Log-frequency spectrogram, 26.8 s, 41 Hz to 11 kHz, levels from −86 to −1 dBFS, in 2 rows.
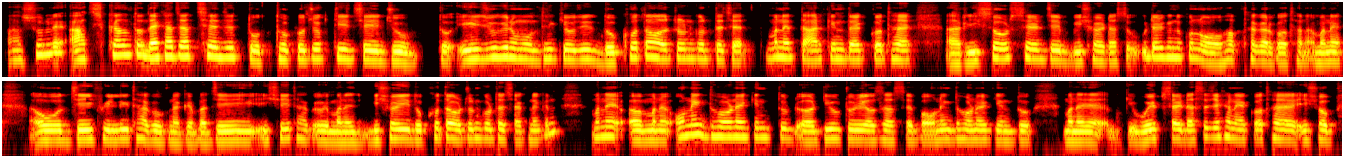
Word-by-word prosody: আসলে 220 Hz, +10 st, -2 dB, 0.2 s
আজকাল 165 Hz, +7 st, +1 dB
তো -, -, +2 dB
দেখা 180 Hz, +3 st, +9 dB
যাচ্ছে 195 Hz, +1 st, +2 dB, 0.2 s
যে 185 Hz, -, +2 dB, 0.2 s
তথ্য 140 Hz, -1 st, -2 dB, 0.2 s
প্রযুক্তির 160 Hz, +2 st, 0 dB
যেই 150 Hz, -1 st, +5 dB
যুগ, 140 Hz, -2 st, +4 dB, 0.3 s
তো -, -, -1 dB, 0.2 s
এই 160 Hz, -, +5 dB
যুগের 185 Hz, +1 st, +2 dB
মধ্যে 160 Hz, 0 st, -2 dB
কেউ 155 Hz, -, +1 dB
যদি 160 Hz, 0 st, +1 dB
দক্ষতা 175 Hz, +9 st, +1 dB
অর্জন 160 Hz, +1 st, 0 dB
করতে 160 Hz, -1 st, -1 dB
চায় -, -, +2 dB, 0.3 s
মানে 185 Hz, -1 st, +3 dB, 0.2 s
তার 150 Hz, -, +3 dB
কিন্তু 165 Hz, -1 st, -2 dB
এক -, -, -14 dB
কথায় 155 Hz, -1 st, +2 dB, 0.4 s
আ -, -, +2 dB, 0.2 s
resource 165 Hz, +6 st, +1 dB
এর 160 Hz, -, +2 dB
যে 150 Hz, -, +3 dB, 0.2 s
বিষয়টা 140 Hz, 0 st, -1 dB
আছে 135 Hz, -, -8 dB
ওটার 185 Hz, -1 st, +1 dB
কিন্তু 185 Hz, -1 st, -1 dB
কোনো 170 Hz, -3 st, -2 dB
অভাব 145 Hz, +5 st, -2 dB
থাকার 140 Hz, -4 st, +2 dB
কথা 125 Hz, -, -1 dB
না। -, -, -5 dB
মানে 130 Hz, +2 st, +2 dB, 0.5 s
ও -, -, +6 dB, 0.3 s
যেই 145 Hz, 0 st, +6 dB
field 140 Hz, -2 st, 0 dB
এই -, -, +1 dB
থাকুক 140 Hz, -4 st, -1 dB
নাকে 120 Hz, 0 st, -3 dB
বা -, -, +4 dB
যেই 130 Hz, 0 st, +2 dB, 0.3 s
ইসেই 155 Hz, +2 st, -3 dB
থাকুক 145 Hz, -3 st, -6 dB, 0.2 s
মানে 125 Hz, 0 st, +2 dB, 0.3 s
বিষয়েই 155 Hz, +2 st, +2 dB
দক্ষতা 155 Hz, +4 st, 0 dB
অর্জন 150 Hz, +2 st, -2 dB
করতে 155 Hz, 0 st, -1 dB
চাক 130 Hz, -, -3 dB
না -, -, -1 dB
কেন 235 Hz, -, -4 dB, 0.4 s
মানে, 180 Hz, +2 st, 0 dB, 0.4 s
মানে 140 Hz, 0 st, +1 dB, 0.2 s
অনেক 210 Hz, +4 st, +2 dB
ধরনের 175 Hz, -1 st, +2 dB
কিন্তু 170 Hz, -1 st, -7 dB, 0.2 s
আ -, -, +4 dB, 0.2 s
tutorials 145 Hz, -2 st, 0 dB
আছে 135 Hz, -, -11 dB
বা -, -, +1 dB
অনেক 145 Hz, +1 st, -1 dB
ধরনের 145 Hz, -1 st, -1 dB
কিন্তু 135 Hz, 0 st, -4 dB, 0.5 s
মানে 130 Hz, -1 st, +4 dB, 0.2 s
আর -, -, -2 dB, 0.2 s
কি -, -, -5 dB, 0.2 s
website 150 Hz, 0 st, +1 dB
আছে 140 Hz, -, -8 dB
যেখানে 170 Hz, -2 st, -1 dB
এক 145 Hz, -, -12 dB
কথায় 150 Hz, 0 st, 0 dB, 0.2 s
এইসব 140 Hz, +1 st, 0 dB
155 Hz, 175 wpm, -23 LUFS, 140-170 Hz, 0.5 s, দেখা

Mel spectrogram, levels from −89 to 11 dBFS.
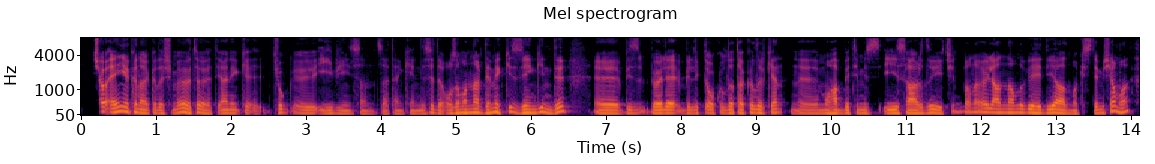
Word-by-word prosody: Ço 170 Hz, +1 st, +2 dB
en 140 Hz, -, +5 dB
yakın 160 Hz, -4 st, +2 dB
arkadaşım. 110 Hz, -2 st, -1 dB
Evet, 135 Hz, -3 st, +2 dB
evet. 110 Hz, -7 st, 0 dB
Yani 110 Hz, -1 st, -1 dB
ki -, -, -6 dB, 0.3 s
çok, 130 Hz, -1 st, -4 dB
ııı, 110 Hz, -2 st, -3 dB
iyi 105 Hz, 0 st, -4 dB
bir 100 Hz, -, -5 dB
insan 95 Hz, -1 st, -7 dB
zaten 95 Hz, 0 st, -8 dB
kendisi 100 Hz, +5 st, -5 dB
de. 105 Hz, -, -1 dB
O 100 Hz, +2 st, -3 dB
zamanlar 120 Hz, +2 st, +2 dB
demek 125 Hz, +2 st, +2 dB
ki 160 Hz, -, 0 dB
zengindi. 125 Hz, +5 st, +2 dB, 0.4 s
Iıı, 105 Hz, -1 st, +1 dB
biz, 110 Hz, -1 st, -6 dB
böyle, 115 Hz, 0 st, +3 dB
birlikte 110 Hz, +2 st, -3 dB
okulda 115 Hz, 0 st, 0 dB
takılırken, 125 Hz, +2 st, 0 dB
ııı, 105 Hz, -1 st, -4 dB
muhabbetimiz 110 Hz, 0 st, -1 dB
iyi 115 Hz, 0 st, +2 dB
sardığı 110 Hz, +1 st, +2 dB
için 150 Hz, +8 st, -2 dB
bana 75 Hz, 0 st, -2 dB
öyle 140 Hz, -, +2 dB
anlamlı 130 Hz, 0 st, +1 dB
bir 130 Hz, -1 st, +5 dB
hediye 120 Hz, +2 st, +4 dB
almak 100 Hz, -4 st, +2 dB
istemiş 115 Hz, +4 st, -3 dB
ama 160 Hz, -2 st, +2 dB
115 Hz, 170 wpm, -25 LUFS, 105-130 Hz, 0.4 s, en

